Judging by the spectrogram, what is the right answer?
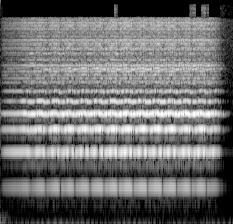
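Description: A single sustained F note bowed on a violin in first position, a steady tone with a rich stack of harmonics held for nearly three seconds before stopping.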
